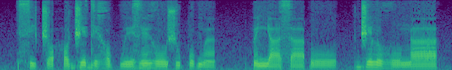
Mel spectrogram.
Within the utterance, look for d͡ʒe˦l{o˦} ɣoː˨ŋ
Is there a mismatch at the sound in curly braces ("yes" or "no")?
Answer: yes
